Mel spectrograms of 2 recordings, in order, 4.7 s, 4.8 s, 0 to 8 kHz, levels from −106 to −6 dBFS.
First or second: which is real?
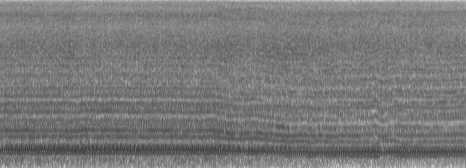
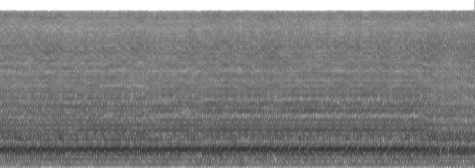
first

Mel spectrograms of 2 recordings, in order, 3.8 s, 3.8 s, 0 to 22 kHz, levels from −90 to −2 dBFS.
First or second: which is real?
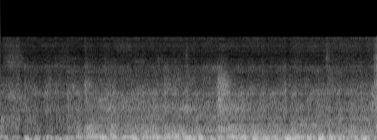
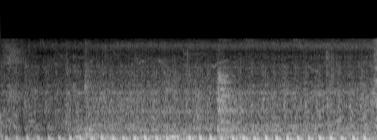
second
